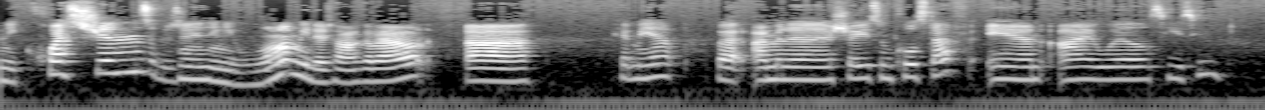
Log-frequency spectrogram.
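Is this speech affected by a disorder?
No.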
